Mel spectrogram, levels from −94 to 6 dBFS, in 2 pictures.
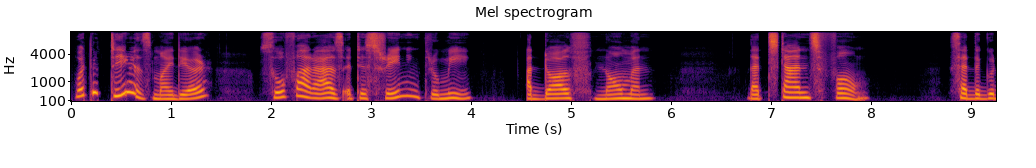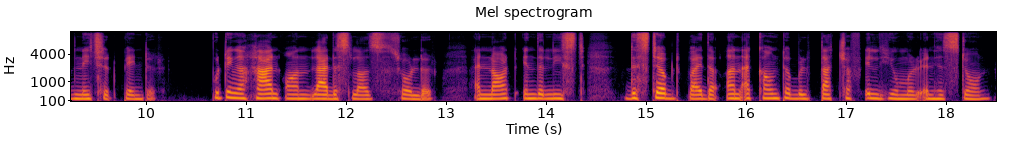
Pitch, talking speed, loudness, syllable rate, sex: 215 Hz, 140 wpm, -19 LUFS, 4.5 syllables/s, female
